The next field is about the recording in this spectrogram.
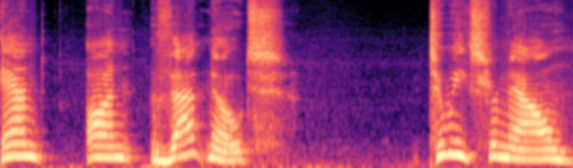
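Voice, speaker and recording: Mumbling with lively intonation, a man is heard on a very clean recording against a silent background. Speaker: safety channel host. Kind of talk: live stream chat. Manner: casual with many fillers.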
